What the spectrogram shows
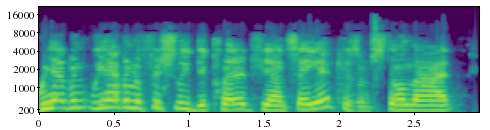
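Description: A man's voice: high voice, quick pace, rough recording. A man joining a talk show as a guest, talking bluntly and heatedly with some swearing. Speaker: call-in guest. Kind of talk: casual chat.

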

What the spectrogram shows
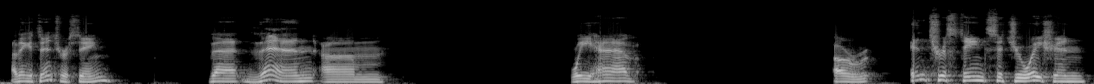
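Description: A man hosting a live news commentary stream, reading viewer comments and posts aloud in a hesitant, rambling way full of rhetorical questions. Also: medium pitch. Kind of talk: casual livestream commentary, reading chat and posts.

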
